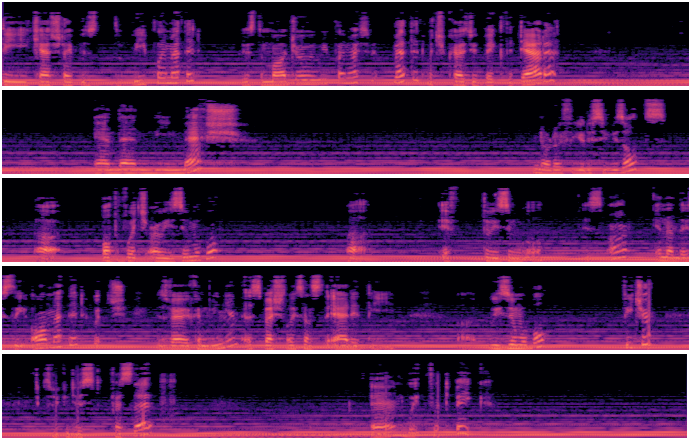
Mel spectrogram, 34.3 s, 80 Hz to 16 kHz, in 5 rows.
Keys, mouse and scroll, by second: 0.3-1.8 drag, 3.9-7.1 drag, 8.4-11.6 drag, 11.9 middle click, 16.4 click, 19.2 click, 26.8-34.3 drag.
